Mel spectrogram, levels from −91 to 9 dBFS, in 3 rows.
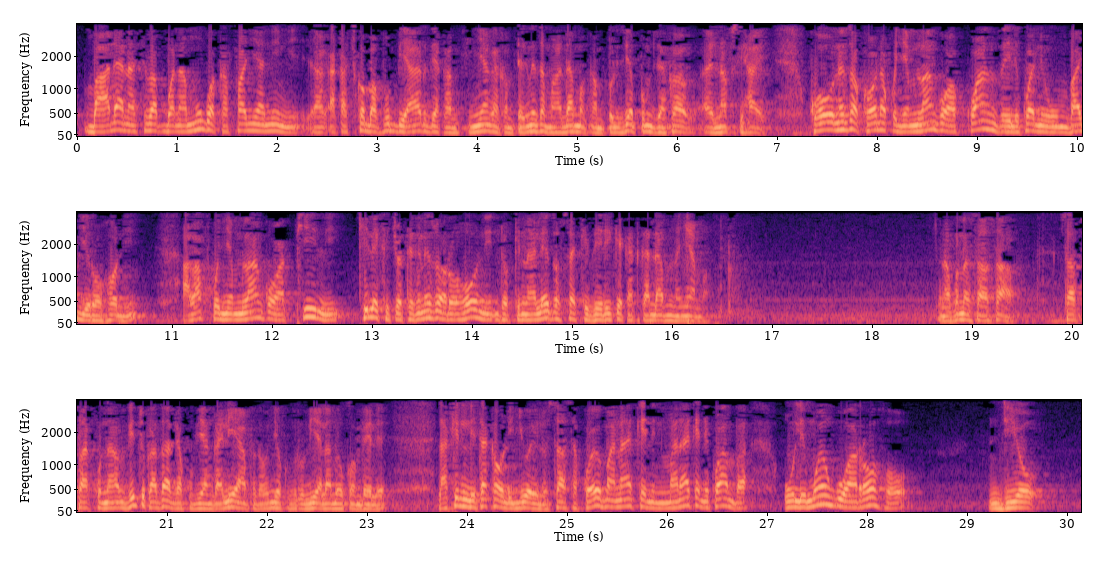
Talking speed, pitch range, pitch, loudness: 125 wpm, 105-130 Hz, 115 Hz, -13 LUFS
